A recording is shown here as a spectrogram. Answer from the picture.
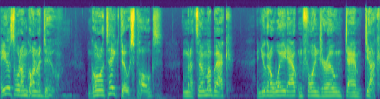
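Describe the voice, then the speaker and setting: A man speaks at a moderate pace in a fairly high voice. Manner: gruff, sardonic, grudging.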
